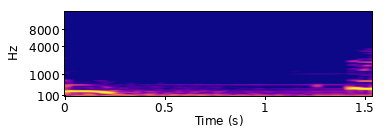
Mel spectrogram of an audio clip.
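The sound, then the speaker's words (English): A person voices two short, sing-song meows, one at the start and one at the end, separated by a brief pause filled with low background hum. “Meow. Meow.”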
